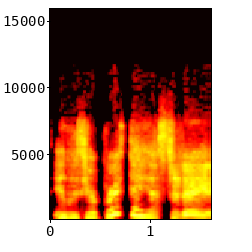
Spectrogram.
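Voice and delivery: chirpy dentist, a bit surprised; imitating the dentist. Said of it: "she was like".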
